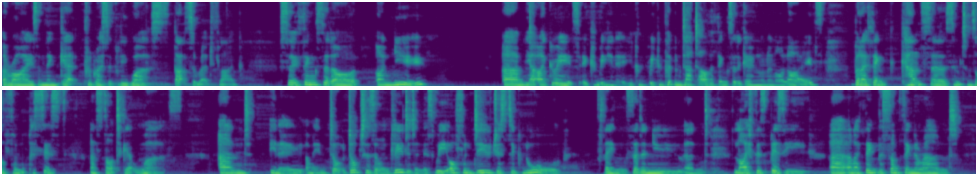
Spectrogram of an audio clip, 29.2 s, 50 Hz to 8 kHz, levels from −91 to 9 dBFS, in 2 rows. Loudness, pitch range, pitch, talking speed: -20 LUFS, 160-185 Hz, 170 Hz, 180 wpm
